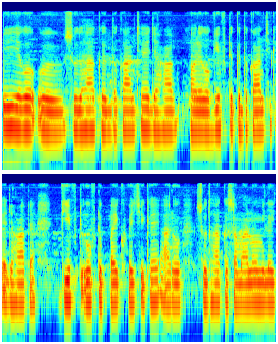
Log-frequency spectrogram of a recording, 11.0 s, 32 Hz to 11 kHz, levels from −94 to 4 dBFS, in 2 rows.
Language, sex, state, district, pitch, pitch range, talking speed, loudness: Maithili, male, Bihar, Begusarai, 130 Hz, 125-130 Hz, 145 wpm, -17 LUFS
